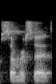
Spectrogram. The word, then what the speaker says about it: Somerset: Somerset spelled like the English county, not like two names or a year or anything like that.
